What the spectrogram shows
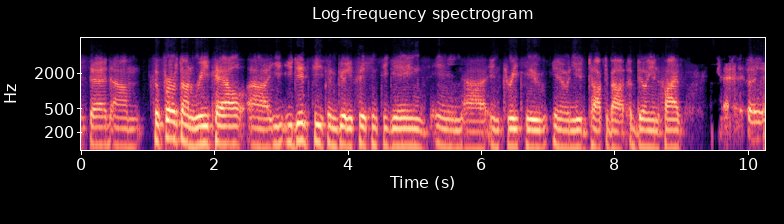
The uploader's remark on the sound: Earnings Conference Call.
